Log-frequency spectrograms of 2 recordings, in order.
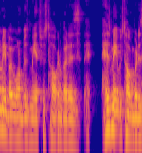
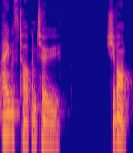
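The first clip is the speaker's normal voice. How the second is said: slow, soft mom impression; lightly voiced mom; 2 semitones lower, 5 dB quieter, slower than usual. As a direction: mimic mom starting a story. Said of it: "I do a really good impression of her".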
